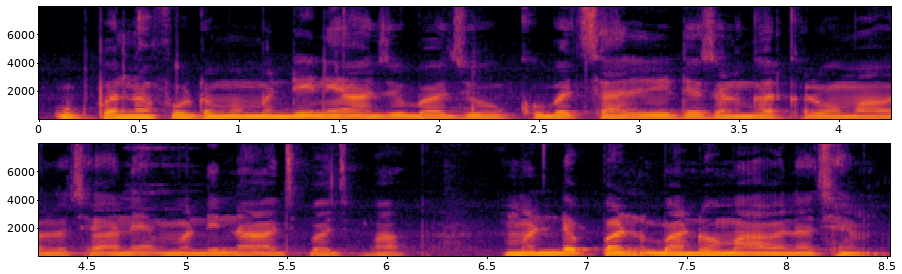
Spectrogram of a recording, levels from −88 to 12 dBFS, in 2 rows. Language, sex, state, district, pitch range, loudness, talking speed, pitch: Gujarati, male, Gujarat, Valsad, 115-130 Hz, -17 LUFS, 155 wpm, 120 Hz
